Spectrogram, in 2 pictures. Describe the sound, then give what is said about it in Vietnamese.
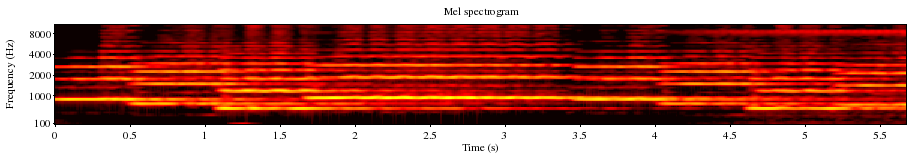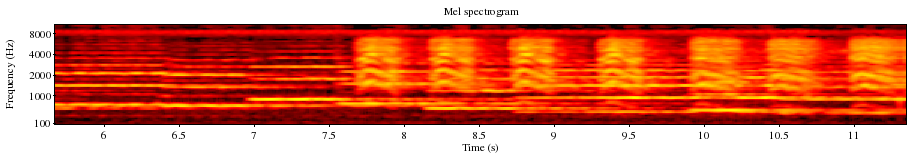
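Harsh crows caw outside in a yard at night by a poor thatched house under tamarind trees, a rapid run of rasping calls in the latter part, over steady droning tones. “Tiếng quạ kêu ngoài sân ai oán như trách than điều chi oan uổng”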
